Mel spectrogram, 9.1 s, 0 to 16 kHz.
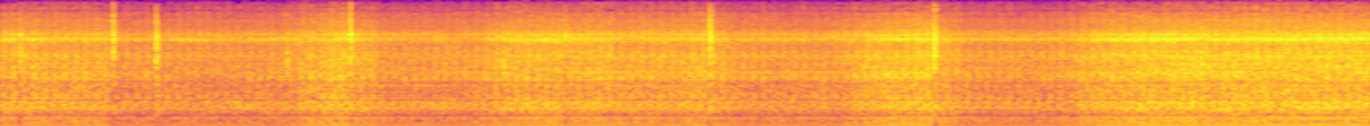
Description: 2003 acura rsx base with k20a3 car runs drive fine but a really loud tap happens at idle some times but it u bring it to bout 1800rpm like in the video you here it more its when car is warm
